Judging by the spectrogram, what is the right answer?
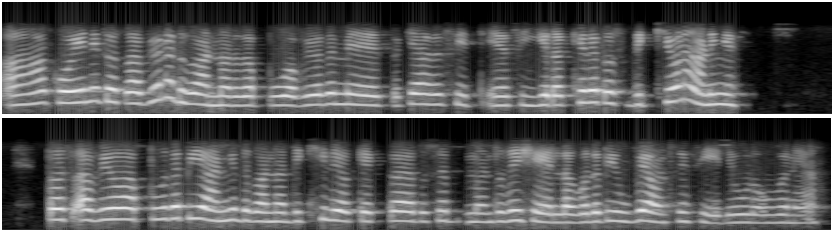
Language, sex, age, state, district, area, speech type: Dogri, female, 18-30, Jammu and Kashmir, Reasi, rural, conversation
